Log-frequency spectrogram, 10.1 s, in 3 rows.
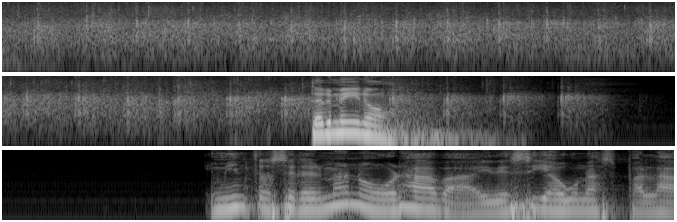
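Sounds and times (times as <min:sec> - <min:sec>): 
audience applause: 0:00.0 - 0:06.4
speech: 0:04.9 - 0:05.5, 0:07.8 - 0:10.0.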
